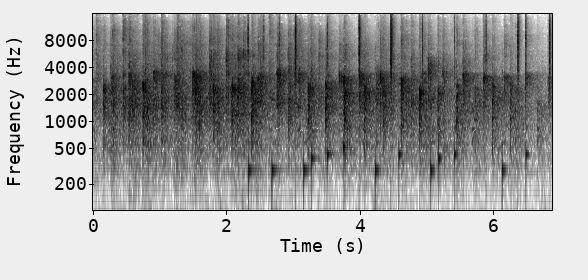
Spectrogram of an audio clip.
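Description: A crowd applauds steadily for a guest, many hands clapping in a dense, continuous patter with sharp individual claps popping out, sustained for several seconds without any talking.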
